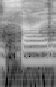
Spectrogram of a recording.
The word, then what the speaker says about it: SIGND: So this is a new initiative, and it's spelled SIGND.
